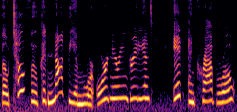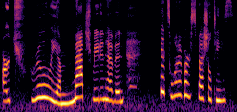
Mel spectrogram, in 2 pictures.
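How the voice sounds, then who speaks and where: A woman's voice: high voice, animated, unhurried. A woman voicing a polite young female server at an inn, describing dishes to customers in a video game. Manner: polite, attentive, descriptive sales patter.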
